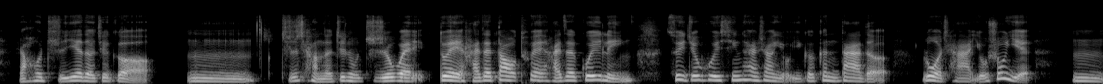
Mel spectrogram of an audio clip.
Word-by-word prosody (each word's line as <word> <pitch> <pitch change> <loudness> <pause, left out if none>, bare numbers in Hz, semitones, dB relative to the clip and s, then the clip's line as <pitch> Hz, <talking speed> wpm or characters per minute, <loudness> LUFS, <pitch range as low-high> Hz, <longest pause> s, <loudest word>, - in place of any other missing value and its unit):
然 140 +1 -3
后 175 +2 -1
职 165 -3 -3
业 175 +2 +4
的 160 -3 +2
这 110 - -3
个 - - 0 0.3
嗯， 140 -4 -3 0.3
职 170 +2 -4
场 185 -6 -3
的 125 0 -1
这 175 +7 -1
种 155 -3 -1
职 155 +1 +1
位 165 -3 +2
对， 185 -4 +7
还 155 -1 -1
在 185 - +4
倒 185 0 +4
退， 185 -2 -2
还 155 -3 -1
在 185 +1 +2
归 200 +3 +4
零， 140 - -1 0.4
所 220 - -2
以 - - +1
就 200 0 +2
会 195 -1 +2
心 195 +1 -2
态 205 -2 0
上 180 -2 -1
有 - - -5
一 135 - -6
个 160 - -3
更 170 -1 -2
大 160 -3 +3
的 - - -3 0.3
落 - - +4
差。 - - -4
有 - - -3
时 - - -4
候 275 - +2
也 450 - -1 0.4
嗯， 155 -4 -3
170 Hz, 240 characters per minute, -24 LUFS, 150-190 Hz, 0.4 s, 对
